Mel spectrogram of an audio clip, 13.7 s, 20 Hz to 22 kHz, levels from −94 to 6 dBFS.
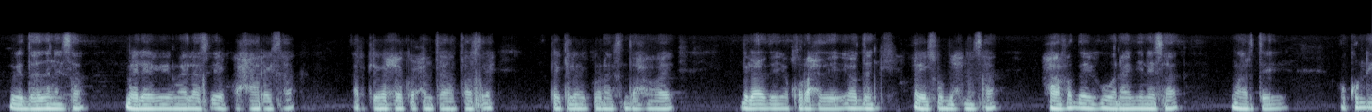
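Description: An AMR rate drop at 2.18 to 6.04 s and 8.76 to 9.89 s roughens the speech into raspy, synthetic tones. Unlike a band switch, the bandwidth holds and nothing cuts out.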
